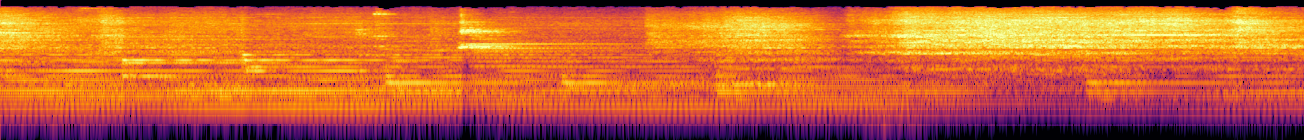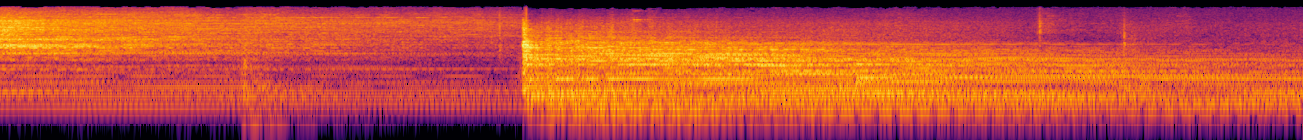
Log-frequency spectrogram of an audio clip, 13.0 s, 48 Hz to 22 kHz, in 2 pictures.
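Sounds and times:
cymbals shimmering: 0.0 - 9.3
grand piano chords: 0.0 - 13.0.

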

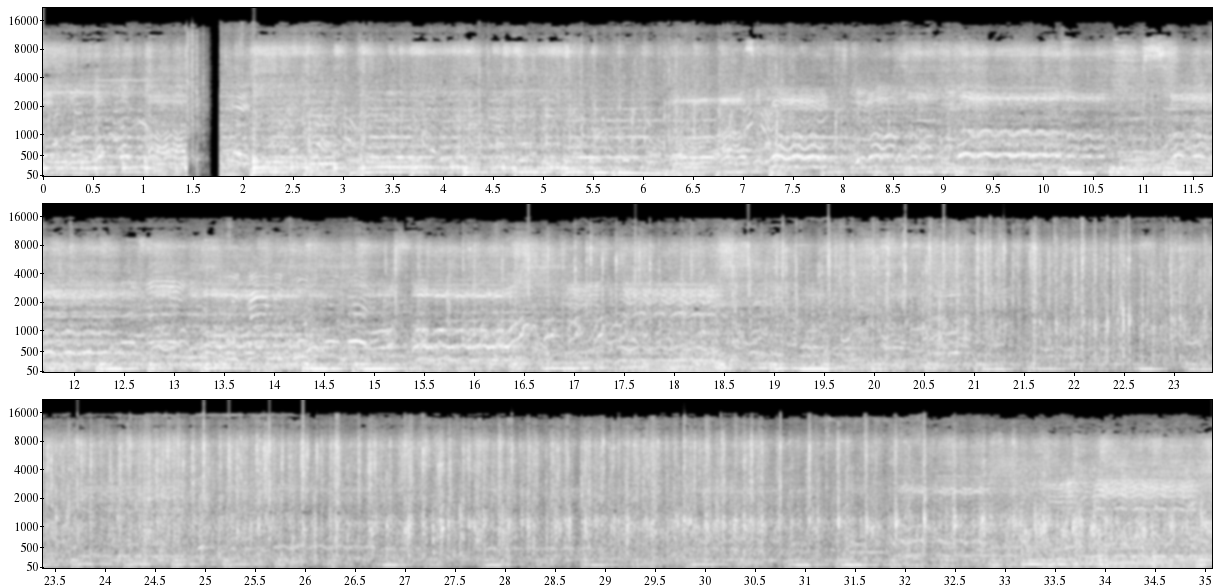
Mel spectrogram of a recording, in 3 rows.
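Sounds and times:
horse hooves clip-clopping on asphalt: 0.0 - 35.0.

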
